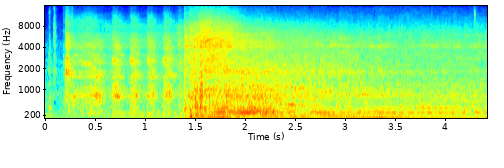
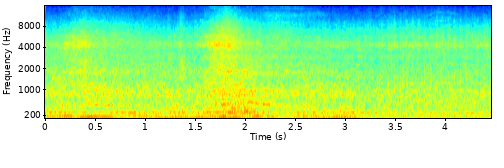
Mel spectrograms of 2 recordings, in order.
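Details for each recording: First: 1997 Volvo 480 started after fuel filter and fuel pipework replacement and fuel pump fitting tightened; brief cranking, catches within about 1.5 s, settles to smooth steady idle; normal cold start. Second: 1997 Volvo 480 idling after fuel filter and pipework replacement, on a cold morning: rough puffing blow and faint rattle over low steady rumble; exhaust leak still present.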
